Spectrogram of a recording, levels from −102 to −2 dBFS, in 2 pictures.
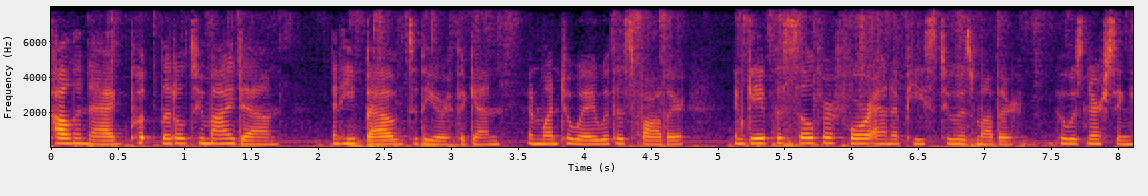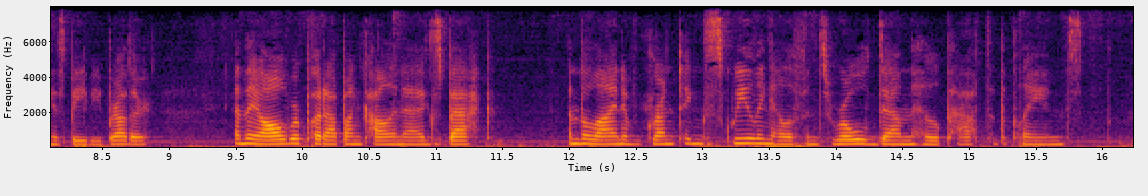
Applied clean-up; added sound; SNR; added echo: none; Cat; 12 dB; none.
